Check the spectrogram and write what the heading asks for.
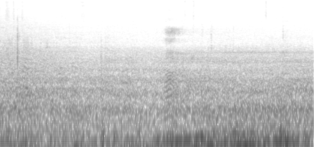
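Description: Steady low rumble with no speech, and one brief faint higher sound a little past halfway.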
